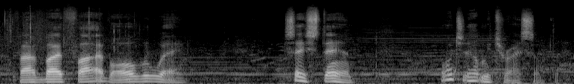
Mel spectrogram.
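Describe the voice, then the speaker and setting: A man's voice: mid-range voice, lively intonation, unhurried, gravelly, music in the background. An actor playing a cocky, sarcastic younger wise guy who talks in wisecracking street slang in a screen drama. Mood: scheming.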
